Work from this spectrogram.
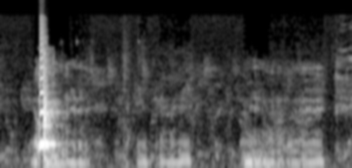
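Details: Cooper, a pet dog, gives one sharp loud bark, then a series of drawn-out, low, moaning vocal noises in two long bursts with a pause between. The room is otherwise quiet.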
